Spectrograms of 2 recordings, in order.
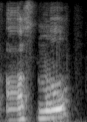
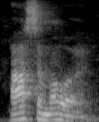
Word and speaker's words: Asamoah: Is his name Osmo? No. Huh? Did you say his name is Osmo? Asamoah.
